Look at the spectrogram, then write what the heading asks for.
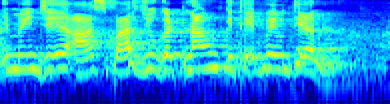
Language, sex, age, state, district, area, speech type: Sindhi, female, 60+, Maharashtra, Mumbai Suburban, urban, read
